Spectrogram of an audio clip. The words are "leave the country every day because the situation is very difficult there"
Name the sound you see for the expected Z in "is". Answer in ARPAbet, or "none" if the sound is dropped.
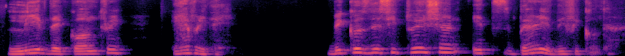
S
